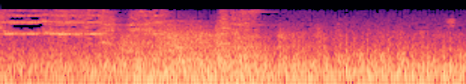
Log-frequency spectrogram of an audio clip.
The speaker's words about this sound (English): The next three shells fracture the metal formers where the rear fuselage is bolted on, effectively breaking the aircraft's back. The whole rear section buckles violently.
